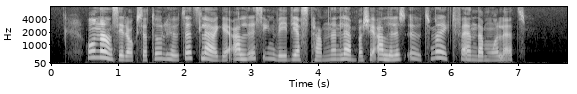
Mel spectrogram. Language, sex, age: Swedish, female, 20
